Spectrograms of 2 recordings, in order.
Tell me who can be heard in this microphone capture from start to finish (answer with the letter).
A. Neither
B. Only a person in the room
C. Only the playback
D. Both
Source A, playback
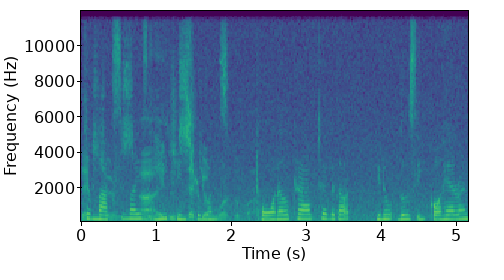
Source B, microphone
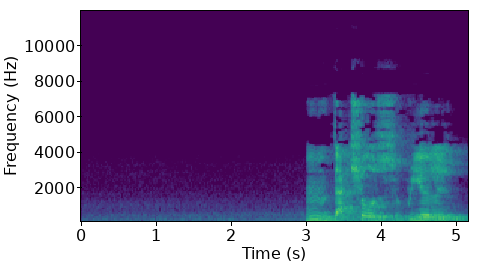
B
